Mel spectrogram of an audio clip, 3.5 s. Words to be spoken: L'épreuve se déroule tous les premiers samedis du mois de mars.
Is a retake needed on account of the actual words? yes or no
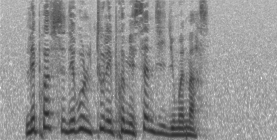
no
